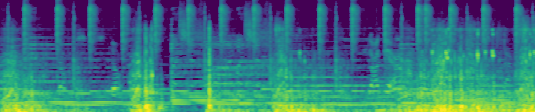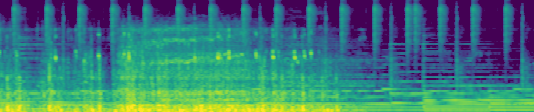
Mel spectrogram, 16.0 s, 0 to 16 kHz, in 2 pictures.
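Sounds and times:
toy truck driving over gravel: 0.0 - 0.9, 4.0 - 5.0, 5.6 - 13.3
background music: 0.0 - 16.0.

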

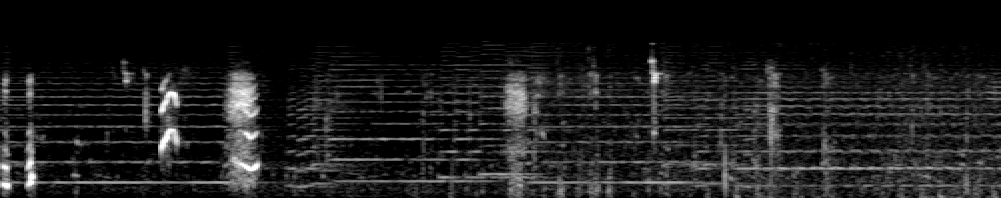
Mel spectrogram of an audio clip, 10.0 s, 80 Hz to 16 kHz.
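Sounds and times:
background music with held notes: 0.0 - 10.0
high-pitched animal cries: 1.5 - 2.6.

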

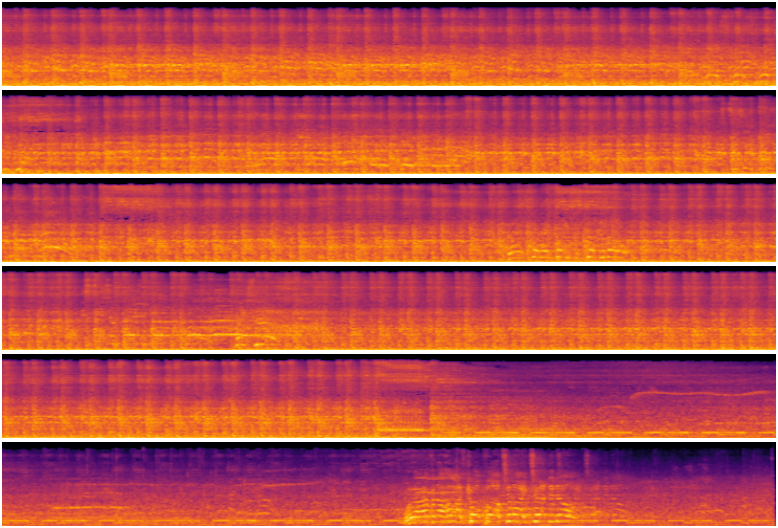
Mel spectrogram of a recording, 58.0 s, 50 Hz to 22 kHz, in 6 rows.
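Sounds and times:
hardcore techno with distorted kick: 0.0 - 57.8.

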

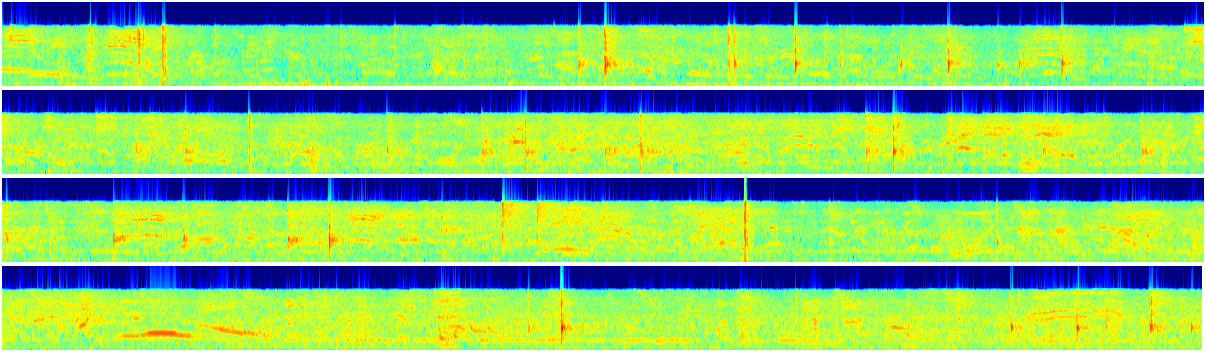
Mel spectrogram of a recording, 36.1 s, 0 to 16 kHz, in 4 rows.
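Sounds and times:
children chattering: 0.0 - 36.0.

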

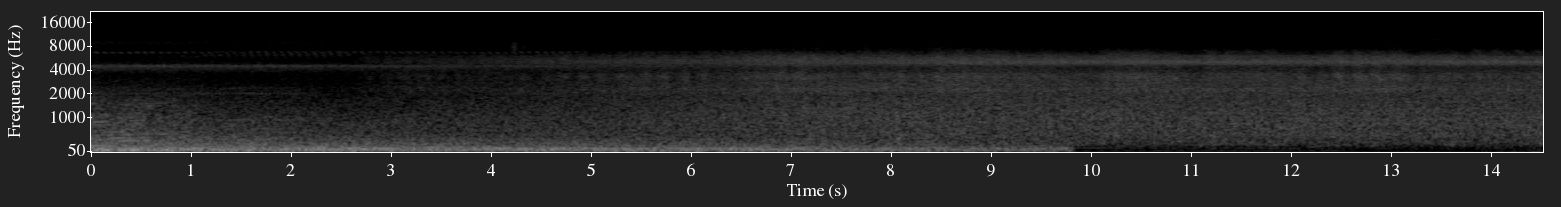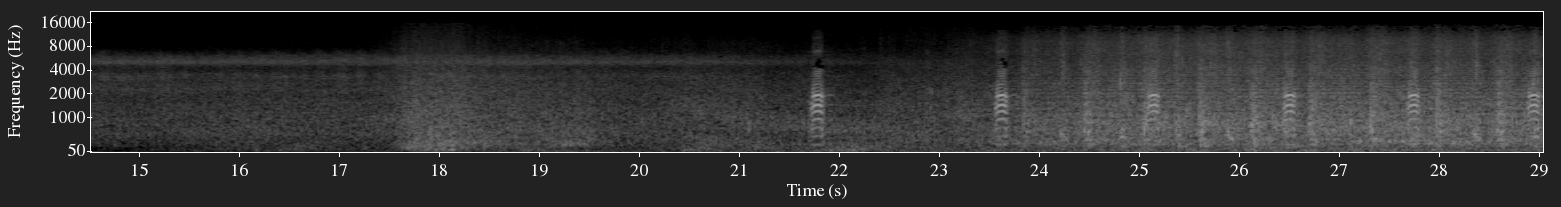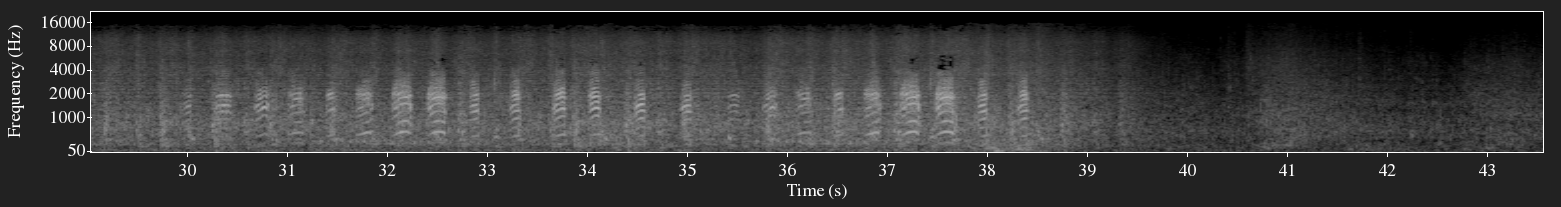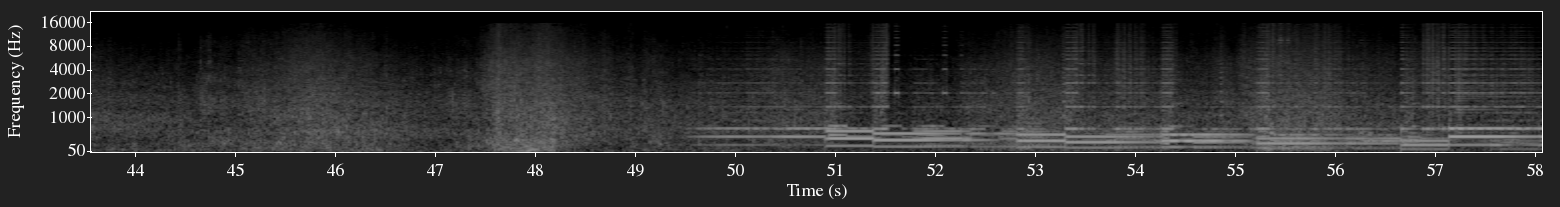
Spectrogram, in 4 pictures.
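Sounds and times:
steady hiss: 2.8 - 37.9
duck quacking: 21.7 - 21.9, 23.6 - 23.9, 24.8 - 25.4, 26.3 - 26.8, 27.6 - 28.0, 28.8 - 29.1, 30.0 - 38.5.

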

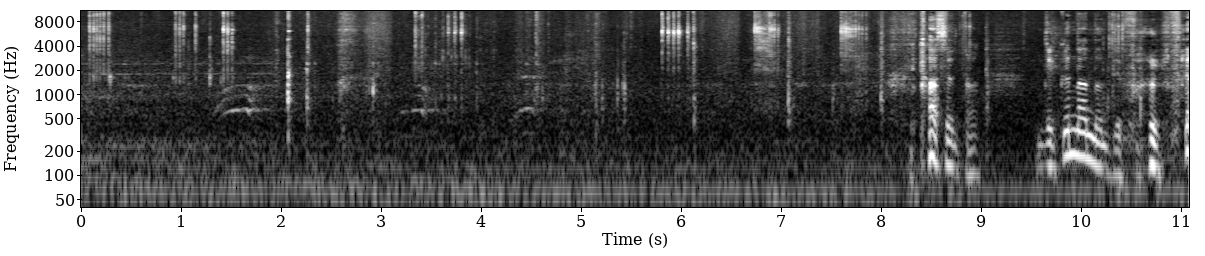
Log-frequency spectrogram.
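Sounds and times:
socket ratchet clicking: 0.0 - 2.3, 3.3 - 4.0, 5.8 - 8.1.

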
